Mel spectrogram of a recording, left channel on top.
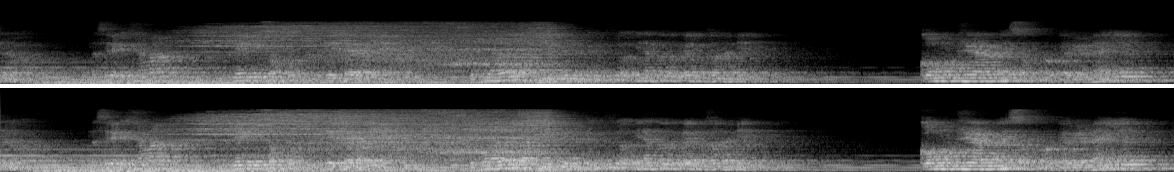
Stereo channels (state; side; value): quieter; left; 5.0 dB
